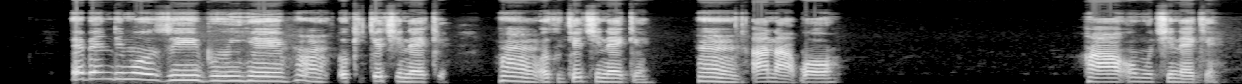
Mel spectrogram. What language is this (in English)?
Igbo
